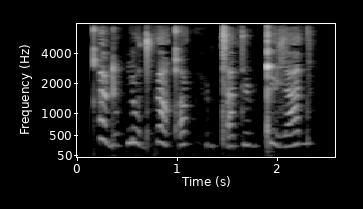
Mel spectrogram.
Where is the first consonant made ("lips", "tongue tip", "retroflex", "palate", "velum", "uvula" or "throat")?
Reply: uvula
